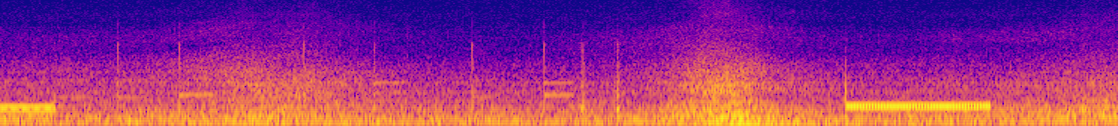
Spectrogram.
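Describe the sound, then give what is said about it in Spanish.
An old telephone's dial tone hums briefly, then a scattered series of dialing clicks and short beeps follows before a longer steady tone, all over a constant rumble of road traffic, at a gas station in Nueva Rosita before a toll booth. “Allá ah, hay un teléfono viejo.”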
